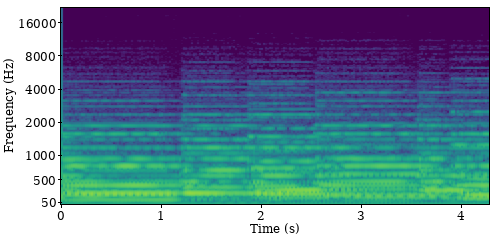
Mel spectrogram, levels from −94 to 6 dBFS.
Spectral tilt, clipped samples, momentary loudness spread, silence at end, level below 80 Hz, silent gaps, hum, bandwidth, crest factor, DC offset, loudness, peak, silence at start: -10 dB/octave; under 0.1%; 3 LU; 0 s; -42 dBFS; none; none; 5.2 kHz; 12 dB; 1%; -16 LUFS; -4 dBFS; 0 s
